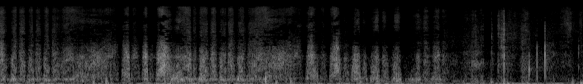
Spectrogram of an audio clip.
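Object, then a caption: Kraft paper pouch. A brown kraft paper pouch is held upright while fingernails scratch along its edge and surface. The result is dense, rapid, crackly scratching with a dry papery rustle, running nearly continuously with brief dips in intensity.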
